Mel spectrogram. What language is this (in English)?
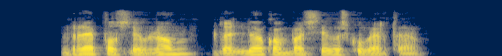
Catalan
